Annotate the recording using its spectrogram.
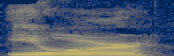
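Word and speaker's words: Ihor: follows for ukraine oligarch eor and they i guess that's the ukrainian pronunciation and spelling of igor i-h-o-r-e-hor igor kolomoiski the westin hotel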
